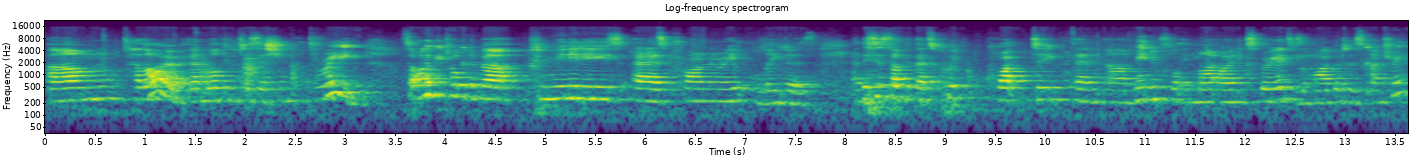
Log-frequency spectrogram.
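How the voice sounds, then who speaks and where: A woman from Turkey giving an informal, personal conference talk in an expressive, chatty and heartfelt way. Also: fairly high pitch, moderate pace. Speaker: conference speaker. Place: large echoey room at a live event. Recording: echoey hall, distant mic, faint noise.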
